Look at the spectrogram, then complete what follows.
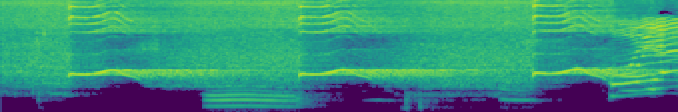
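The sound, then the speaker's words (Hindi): Koel bird calling, three clear whistled notes that rise in pitch, spaced about two seconds apart, the last one running into a quicker rising phrase, with soft low tones heard between calls. “जी कोयल है प्यारी सी, कोयल कोयल हमारी प्यारी प्यारी है ना, अच्छी बोलती है ना।”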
